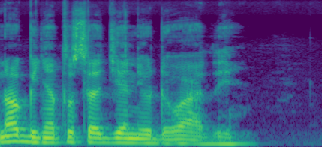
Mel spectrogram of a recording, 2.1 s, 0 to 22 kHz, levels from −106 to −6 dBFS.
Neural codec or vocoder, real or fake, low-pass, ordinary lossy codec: none; real; none; none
